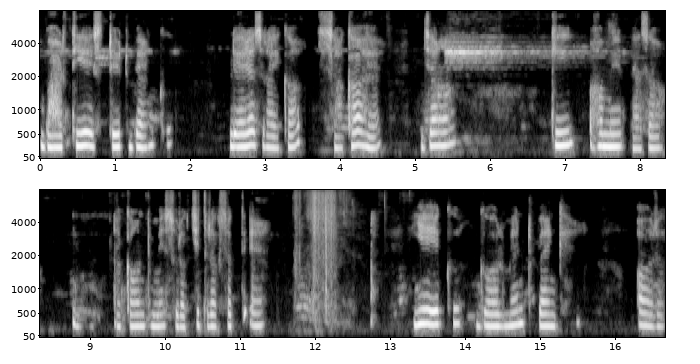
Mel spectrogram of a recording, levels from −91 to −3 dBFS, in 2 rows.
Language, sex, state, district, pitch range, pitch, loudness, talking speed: Hindi, female, Bihar, Darbhanga, 235-280 Hz, 250 Hz, -15 LUFS, 85 wpm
